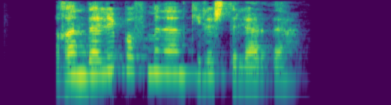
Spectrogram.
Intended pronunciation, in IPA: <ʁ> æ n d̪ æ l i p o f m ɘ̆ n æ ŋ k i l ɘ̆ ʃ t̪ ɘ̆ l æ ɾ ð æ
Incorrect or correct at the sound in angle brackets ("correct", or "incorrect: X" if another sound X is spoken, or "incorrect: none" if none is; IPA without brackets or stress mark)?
correct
